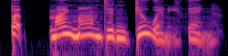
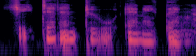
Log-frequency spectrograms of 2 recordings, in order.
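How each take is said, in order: First: Loud, desperate denial; upset protest. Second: Flat, quiet monotone mutter. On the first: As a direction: cry out in protest. Boy protests accusation about his mom. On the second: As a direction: mutter it dead flat, no tears. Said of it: "mutters it in a monotone voice free from tears". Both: Acted.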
